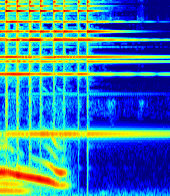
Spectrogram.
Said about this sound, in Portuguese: Sininho do processo!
